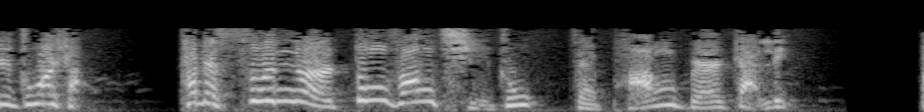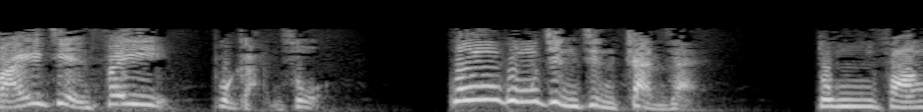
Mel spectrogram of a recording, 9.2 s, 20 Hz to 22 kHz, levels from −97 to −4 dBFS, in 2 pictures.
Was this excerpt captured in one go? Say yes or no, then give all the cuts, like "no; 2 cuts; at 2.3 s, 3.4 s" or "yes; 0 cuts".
no; 1 cut; at 4.2 s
